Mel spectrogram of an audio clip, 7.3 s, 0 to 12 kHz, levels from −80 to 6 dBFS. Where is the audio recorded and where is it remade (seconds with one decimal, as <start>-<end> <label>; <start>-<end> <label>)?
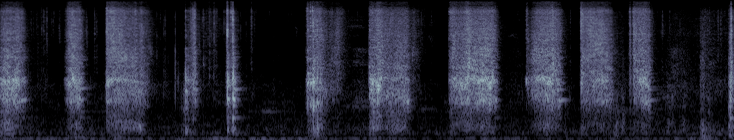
0.0-2.9 remade; 2.9-5.8 recorded; 5.8-6.3 remade; 6.3-7.3 recorded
